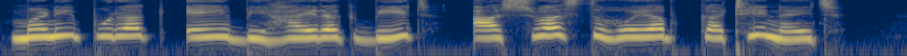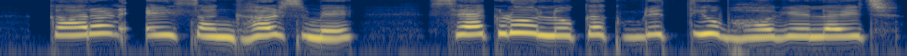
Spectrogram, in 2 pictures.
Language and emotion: Maithili, sad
